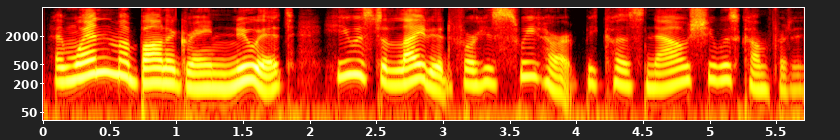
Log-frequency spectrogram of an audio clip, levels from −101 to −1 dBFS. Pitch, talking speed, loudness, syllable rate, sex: 210 Hz, 170 wpm, -18 LUFS, 4.8 syllables/s, female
